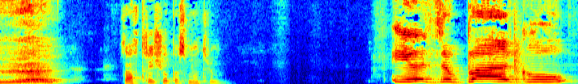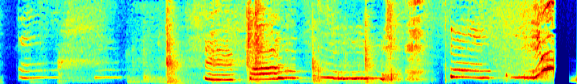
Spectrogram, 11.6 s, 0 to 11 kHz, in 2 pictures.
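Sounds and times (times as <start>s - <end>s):
speech: 1.2s - 2.4s, 3.9s - 5.8s
small child crying and wailing after a cartoon is switched off: 6.0s - 7.1s, 7.8s - 11.4s.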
